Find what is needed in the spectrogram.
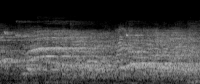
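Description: Game audio from an indoor volleyball rally: athletic shoes squeaking on a gym court, echoing in a large hall, with voices in the background.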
